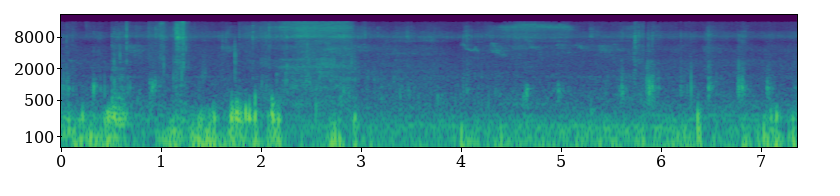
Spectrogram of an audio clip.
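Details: A rabbit eats on Okunoshima, Japan's Rabbit Island, at midday on 29 June 2022; irregular crunching and rustling bites sound close amid a loud low rumble, with a faint thin whistle in the background.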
